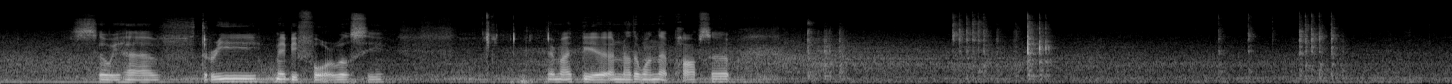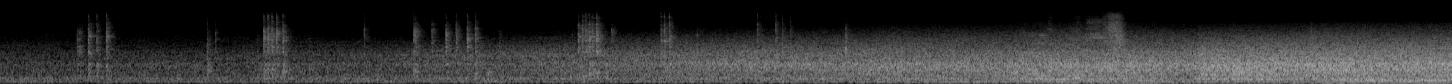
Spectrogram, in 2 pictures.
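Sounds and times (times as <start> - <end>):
socket ratchet clicking: 9.5 - 10.6, 12.2 - 13.5, 15.3 - 15.7, 16.6 - 17.5, 18.1 - 19.6, 20.2 - 23.1.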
